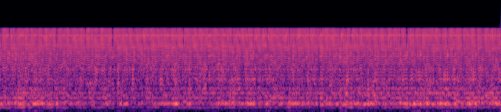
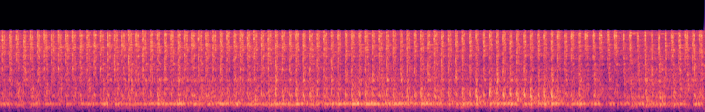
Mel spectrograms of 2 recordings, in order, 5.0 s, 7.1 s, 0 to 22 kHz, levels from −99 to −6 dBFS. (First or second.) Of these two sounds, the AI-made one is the first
